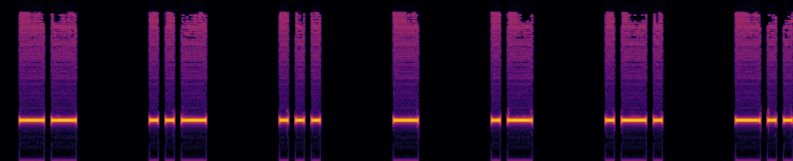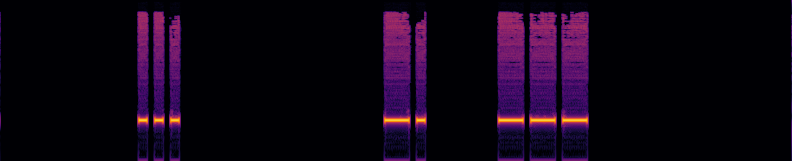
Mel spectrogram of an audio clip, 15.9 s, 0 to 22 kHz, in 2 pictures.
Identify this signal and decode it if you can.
Morse code, heard as a keyed tone, about 15 wpm, spaced as for 8 wpm, 1000 Hz. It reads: MUSTARDS NO
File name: qotdfiles / 8wpm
